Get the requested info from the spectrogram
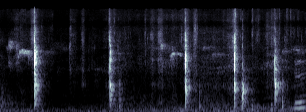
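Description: Knife chopping papaya on a wooden cutting board: five sharp single chops, spaced a second or so apart.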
